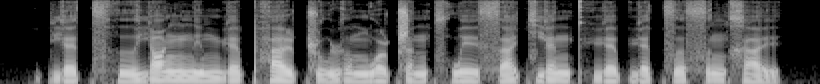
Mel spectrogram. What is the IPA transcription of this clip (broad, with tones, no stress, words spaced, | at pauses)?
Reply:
pjɛ˧˥ t͡sʰɹ̩˨˩ jɑ˥ŋn̪i˧˥ mɥɛ˧˥pʰa˥˩ɪ̯ ʈ͡ʂu˨˩ɻɤ˥˧n̪wɔ˥˩ ʈ͡ʂa˧˥nt͡sʰwe˥˩ɪ̯ sä˧˥t͡ɕjɛ˥npʰɥɛ˥pɥɛ˧˥ t͡sɤ˥˧ sɤ˥˧ŋxa˥˩ɪ̯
